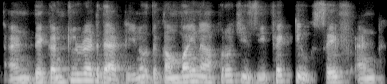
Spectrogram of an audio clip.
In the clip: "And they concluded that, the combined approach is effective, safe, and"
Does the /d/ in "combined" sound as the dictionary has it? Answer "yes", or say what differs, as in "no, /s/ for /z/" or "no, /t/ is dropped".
no, /d/ is dropped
